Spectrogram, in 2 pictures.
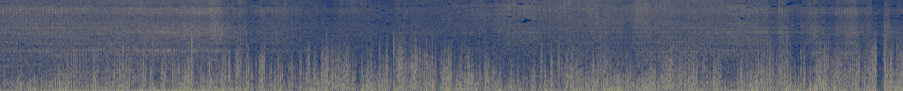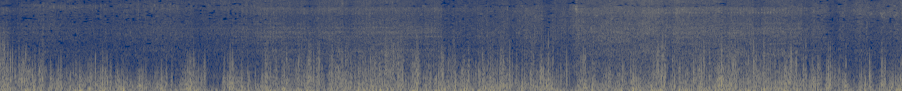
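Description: Wind buffets loudly past a rider on a moving motorcycle.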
